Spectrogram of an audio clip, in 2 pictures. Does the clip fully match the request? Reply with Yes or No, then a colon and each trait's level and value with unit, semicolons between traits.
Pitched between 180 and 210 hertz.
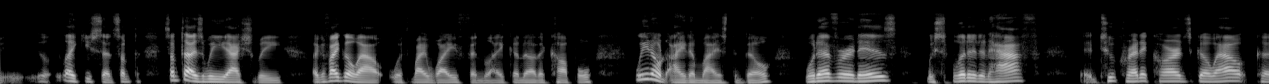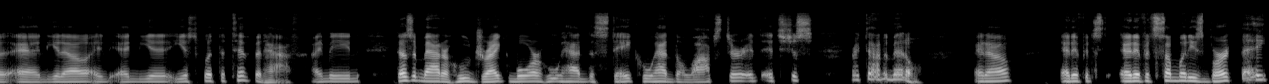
No: low, 135 Hz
